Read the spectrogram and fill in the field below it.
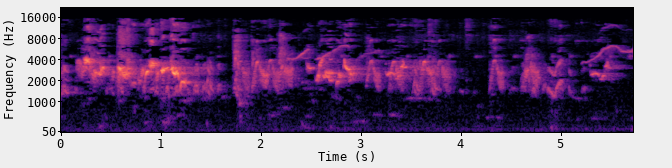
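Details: Rik calls from red-whiskered bulbuls answering a resident bird: bursts of rough chattering, a short pause, then scattered notes and a closing upslurred whistle.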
